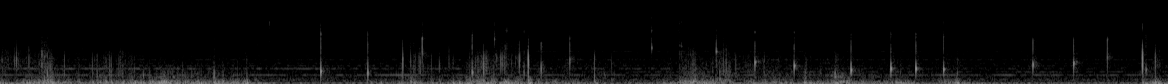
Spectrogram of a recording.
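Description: A young woman whispers softly close to a microphone.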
